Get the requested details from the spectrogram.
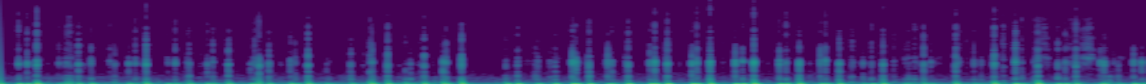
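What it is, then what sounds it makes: Plastic colander. Fingertips tap and scratch the rim and perforated base of a large, green, hollow, empty plastic colander held upside down. The result is a quick, steady stream of short, dull, low thuds with very little ring, overlaid with faint dry scratching and small bright clicks.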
